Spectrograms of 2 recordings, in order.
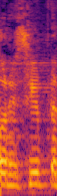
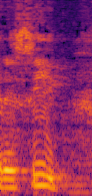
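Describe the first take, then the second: First: रिसिप्ट said with a sounded p, "ri-sipt"; wrong pronunciation. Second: रिसीट said "ri-seet", with no p; correct pronunciation. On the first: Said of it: "actual में ये रिसिप्ट नहीं है". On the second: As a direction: say रिसीट with a silent p. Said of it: "इसे हम ऐसे रिसीट पढ़ते हैं". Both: Shown as a demonstration.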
